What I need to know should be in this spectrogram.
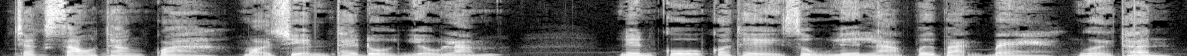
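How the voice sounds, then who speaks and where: A woman's voice: fairly low pitch, moderate pace, dark tone, no echo, studio quality, lightly acted. A woman voicing an apologetic, caring young man who talks earnestly and reassuringly.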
